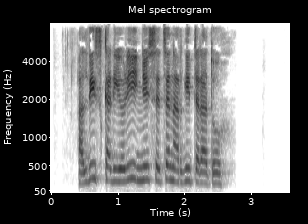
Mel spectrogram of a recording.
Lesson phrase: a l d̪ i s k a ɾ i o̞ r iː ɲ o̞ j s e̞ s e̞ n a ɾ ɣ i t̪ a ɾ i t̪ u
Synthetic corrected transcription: a l d̪ i s k a ɾ i o̞ ɾ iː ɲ o̞ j s e̞ t͡s e̞ n a ɾ ɣ i t̪ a ɾ a t̪ u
